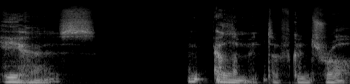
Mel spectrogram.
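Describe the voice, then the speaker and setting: A man puts on a raspy character voice, pitched fairly low. He speaks at a very slow pace. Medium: actual play. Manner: coaxing and sinister.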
